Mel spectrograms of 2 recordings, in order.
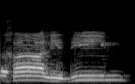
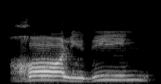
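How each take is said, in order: First: खालिदीन slow with a light, flat खा, tongue down. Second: खालिदीन very slow, tongue root raised on खा; heavy kh. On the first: Teacher demonstrating the wrong light reading, slow. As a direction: read खालिदीन thin, tongue not raised. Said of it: "तो light हो गया". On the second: Teacher asks class to listen closely, heavy and slow. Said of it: "ध्यान से मेरी आवाज सुनिए". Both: Shown as a demonstration.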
